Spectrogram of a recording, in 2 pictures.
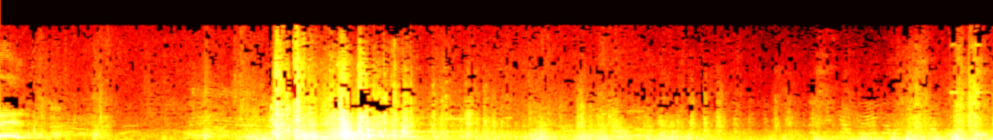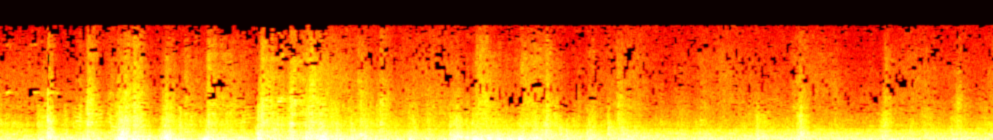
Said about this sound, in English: I've got sounds of trains, steam trains, running through the Mozambican bush.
